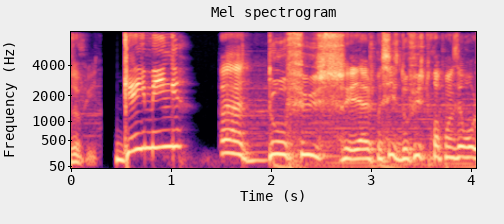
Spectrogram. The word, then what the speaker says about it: Dofus: let's go Dofus et je prononcera toujours Dofus et pas Dofus parce que je suis un rebelle et un punk gaming alors lui bon on a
